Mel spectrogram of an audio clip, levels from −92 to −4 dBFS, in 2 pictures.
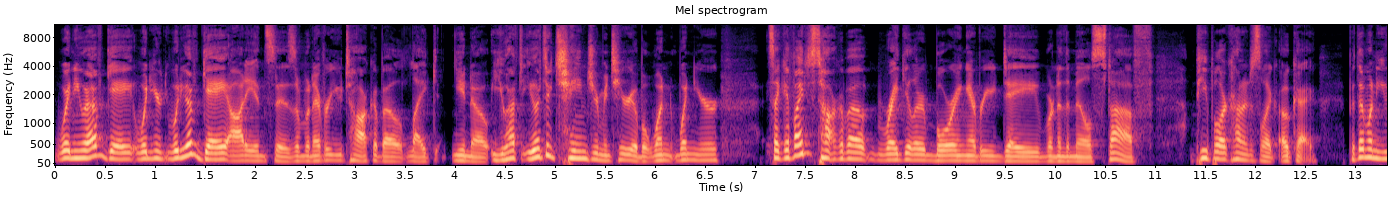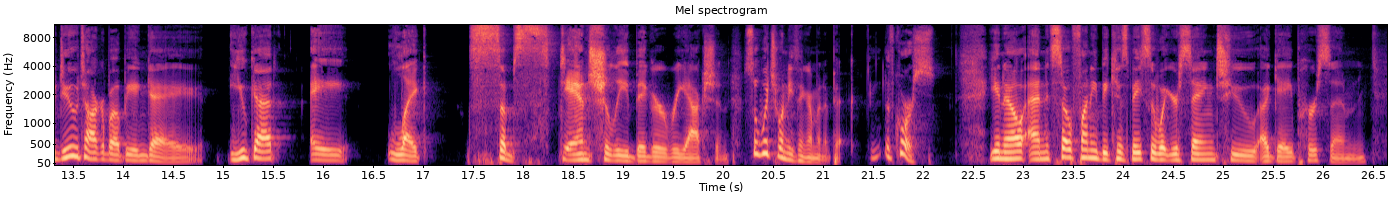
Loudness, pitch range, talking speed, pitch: -18 LUFS, 110-160 Hz, 220 wpm, 130 Hz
